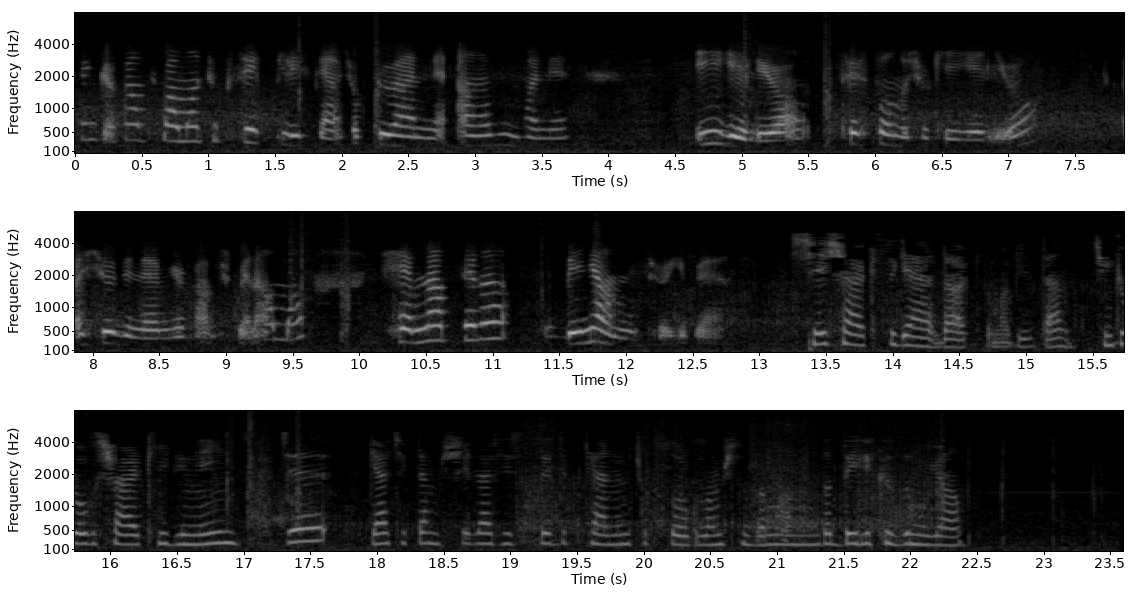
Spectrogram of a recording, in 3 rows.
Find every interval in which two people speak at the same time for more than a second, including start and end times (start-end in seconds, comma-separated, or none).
none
